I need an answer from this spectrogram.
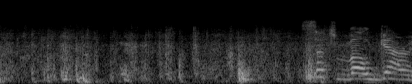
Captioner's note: men scuffling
